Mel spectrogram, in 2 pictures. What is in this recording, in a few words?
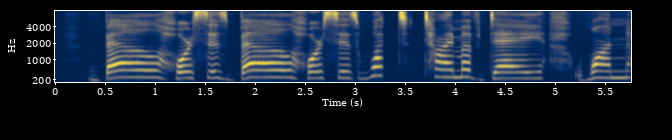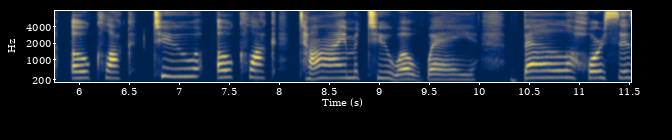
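female US; Bell Horses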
